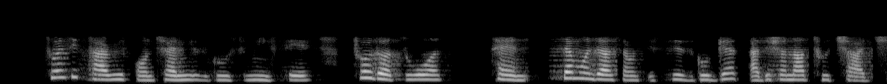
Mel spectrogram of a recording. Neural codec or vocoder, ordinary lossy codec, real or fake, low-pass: codec, 24 kHz, 0.5 kbps, DualCodec; AAC, 16 kbps; fake; 3.6 kHz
